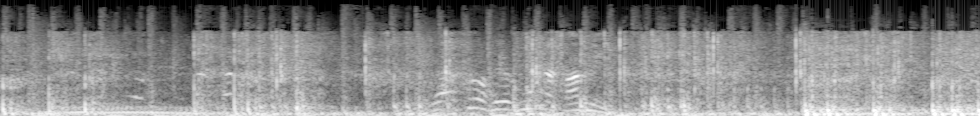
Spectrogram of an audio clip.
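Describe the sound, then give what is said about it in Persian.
Loud, rapid bursts of heavy machine gun fire rattle almost continuously, with booming shots and shouting voices mixed in, the firing growing heavier toward the end; high-caliber machine guns fired at protesters sheltering in the reed marsh of Mahshahr. “شاهدان عینی میگن در شلیک به نیزار ماه شهر که معترضان به اون پناه برده بودند، از تیربار هم استفاده شده.”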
